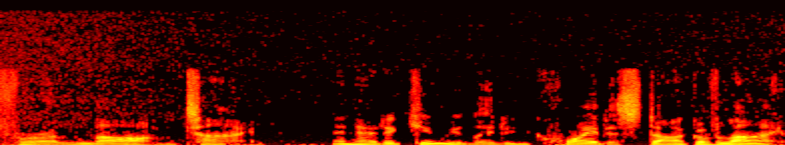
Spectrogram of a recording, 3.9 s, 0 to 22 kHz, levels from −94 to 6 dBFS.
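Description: Throughout, overdone noise removal strips individual frequency bands near the noise floor, so quiet parts of the speech drop out over twinkling near-silence, unlike a gate's whole-signal muting.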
